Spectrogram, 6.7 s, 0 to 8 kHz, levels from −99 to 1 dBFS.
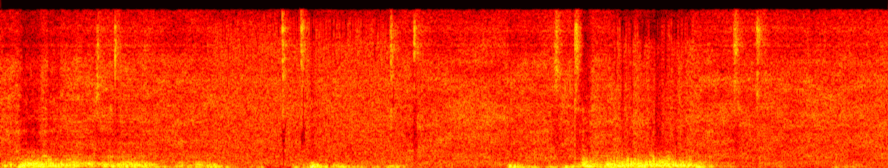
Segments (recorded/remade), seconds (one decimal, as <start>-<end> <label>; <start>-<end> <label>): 0.0-1.6 remade; 1.6-3.0 recorded; 3.0-4.6 remade; 4.6-5.2 recorded; 5.2-6.7 remade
